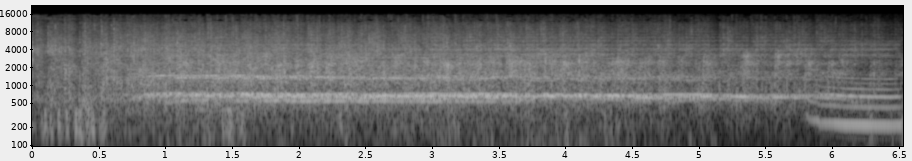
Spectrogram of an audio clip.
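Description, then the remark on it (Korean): An audience claps and cheers loudly and steadily for several seconds, welcoming the next performance, a dense unbroken wash of applause with a sustained tone running through it and a low musical note entering just before it fades. “여러분 큰 박수와 환호 부탁드리겠습니다.”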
